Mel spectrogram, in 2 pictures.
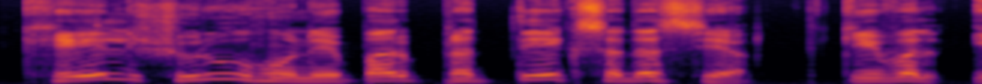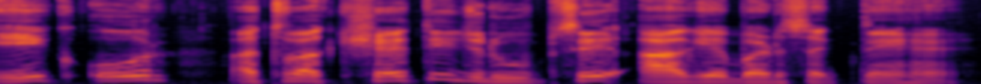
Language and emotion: Hindi, neutral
